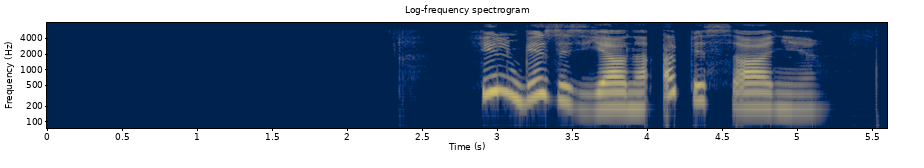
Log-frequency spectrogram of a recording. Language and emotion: Russian, neutral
